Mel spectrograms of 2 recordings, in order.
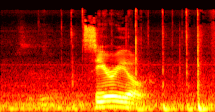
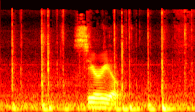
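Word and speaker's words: SERIAL: agree sequel y'all remember how to say it Syrio there you go somebody's paying attention cereal you can also say identity in version 10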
